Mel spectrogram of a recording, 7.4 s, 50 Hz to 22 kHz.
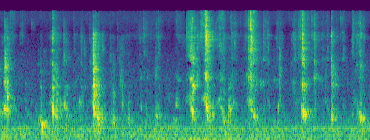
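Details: Connie, a five-month-old female Golden Retriever born 8 November 2019, crunching on assorted vegetables indoors; sharp broadband crunches arrive roughly once a second with short quiet gaps between bites, over a steady low electrical hum.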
